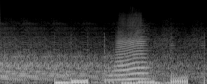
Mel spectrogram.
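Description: Electronic music for trombone and electric trombone: short low notes start and stop, and a pitched note slides about a second and a quarter in.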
